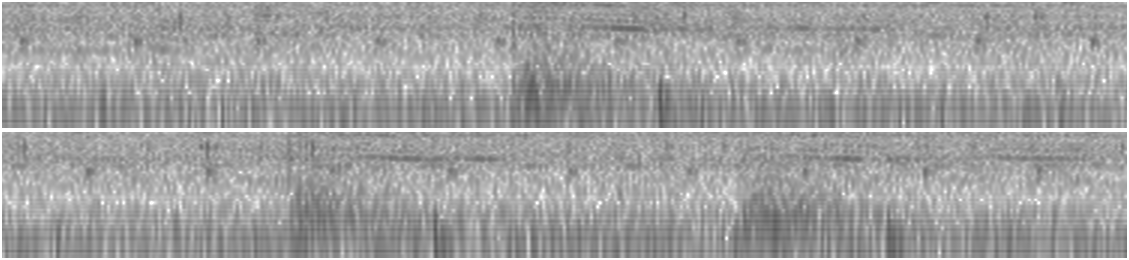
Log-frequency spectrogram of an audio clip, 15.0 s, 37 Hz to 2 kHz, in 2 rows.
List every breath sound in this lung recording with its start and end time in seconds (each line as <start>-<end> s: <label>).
3.35-4.45 s: inhalation
3.35-4.45 s: crackles
9.41-10.51 s: inhalation
9.41-10.51 s: crackles
12.46-13.66 s: inhalation
12.46-13.66 s: crackles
